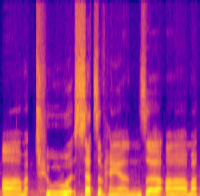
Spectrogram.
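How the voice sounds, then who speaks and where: A man narrating a tabletop game as game master, improvising in a halting way. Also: on the low side, expressive, soft background music.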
